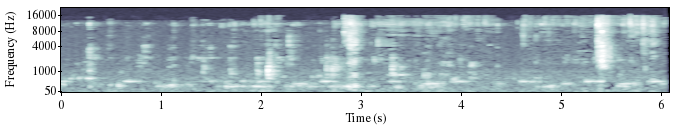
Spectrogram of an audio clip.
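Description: Soft chewing and lip smacks from eating rotisserie chicken, with the crackle of roasted chicken being torn apart by hand; the two sharpest crackles come about three seconds in and near the end.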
